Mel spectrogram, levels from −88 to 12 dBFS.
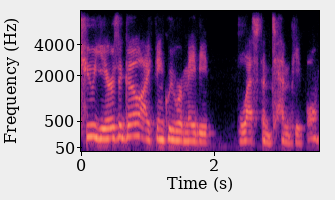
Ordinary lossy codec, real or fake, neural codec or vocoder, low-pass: Opus, 16 kbps; real; none; 7.2 kHz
